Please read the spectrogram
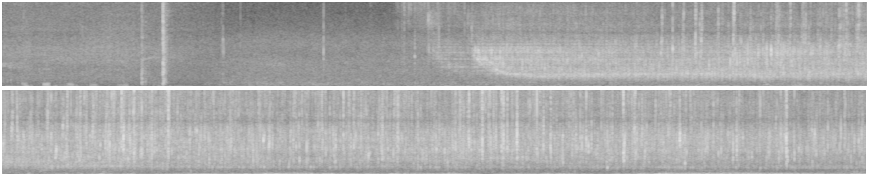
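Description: Eggs poured onto a hot skillet over a wood fire: a sudden sizzle starts about four seconds in and carries on steadily as they fry. Low rumbling joins in the second half.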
